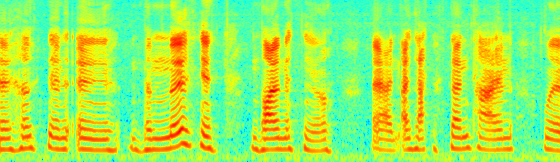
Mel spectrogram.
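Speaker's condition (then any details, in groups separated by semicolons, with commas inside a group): Muscular dystrophy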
